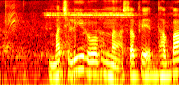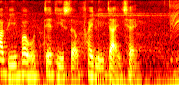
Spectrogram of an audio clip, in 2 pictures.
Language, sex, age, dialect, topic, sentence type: Maithili, male, 18-24, Angika, agriculture, statement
